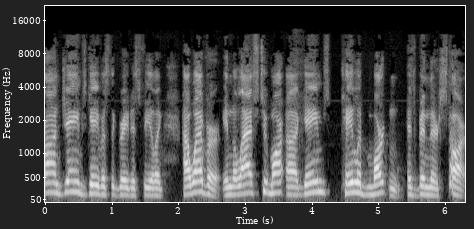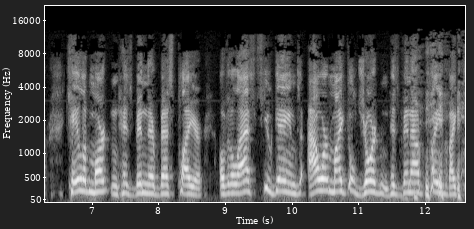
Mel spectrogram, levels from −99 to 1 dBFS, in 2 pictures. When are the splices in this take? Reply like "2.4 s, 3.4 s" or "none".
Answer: none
